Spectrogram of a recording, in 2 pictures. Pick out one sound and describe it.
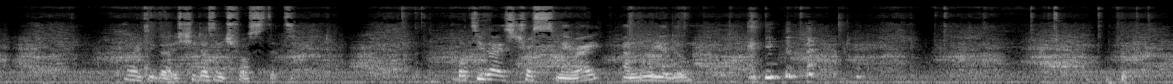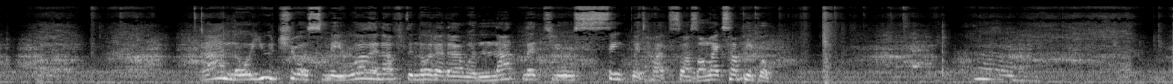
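A spoon stirs thick soup in a metal pot with soft squelching and scraping.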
